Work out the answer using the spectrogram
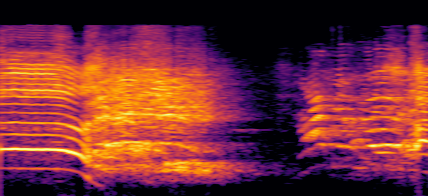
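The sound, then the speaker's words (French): A church audience cheers and shouts in acclamation with loud, sustained massed voices. A drawn-out cry drops away into a brief lull before another swell of cheering rises. “acclame Jésus. Alléluia. J'ai dit encore alléluia.”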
